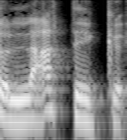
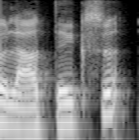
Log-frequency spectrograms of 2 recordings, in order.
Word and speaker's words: LaTeX: Allora, pronunciato LaTeX in italiano, errato LaTeX.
